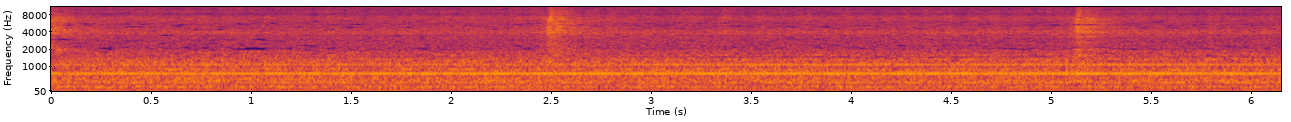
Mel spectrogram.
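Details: Sandblasting cabinet with a gun, nozzle held about 8–10 inches from the surface and parallel to it: constant hiss of blast media over a steady fan hum, with no sputter or surging. Normal sandblasting.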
